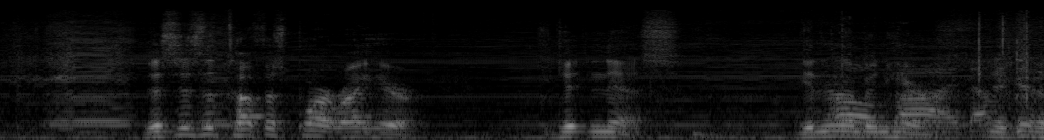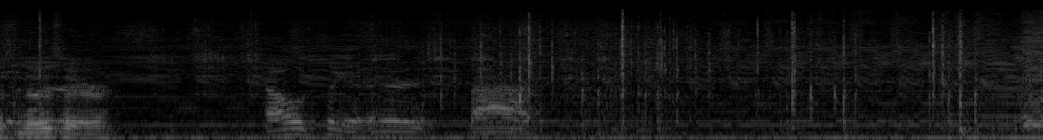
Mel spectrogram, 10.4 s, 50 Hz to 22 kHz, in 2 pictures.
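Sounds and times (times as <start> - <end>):
speech: 0.7 - 2.2, 2.8 - 5.9, 6.5 - 8.1
paper crinkling: 7.3 - 10.4.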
